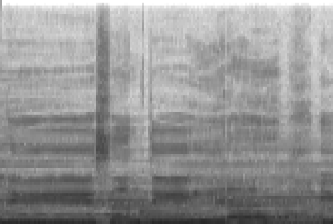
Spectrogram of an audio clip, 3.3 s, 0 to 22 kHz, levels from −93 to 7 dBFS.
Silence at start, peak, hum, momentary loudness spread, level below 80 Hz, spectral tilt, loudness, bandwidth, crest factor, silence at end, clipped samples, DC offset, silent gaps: 0 s; -2 dBFS; none; 5 LU; -38 dBFS; -4 dB/octave; -13 LUFS; over 20 kHz; 10 dB; 0 s; under 0.1%; under 0.1%; none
